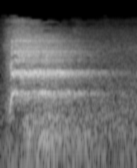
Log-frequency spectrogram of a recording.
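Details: Single sudden, high, squeaky burst of air fading over about a second from a young panda: a baby panda's sneeze.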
